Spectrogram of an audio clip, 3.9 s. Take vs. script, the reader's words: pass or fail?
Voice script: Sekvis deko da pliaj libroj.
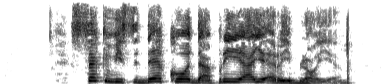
pass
